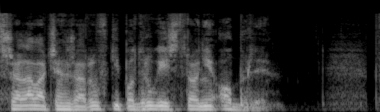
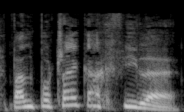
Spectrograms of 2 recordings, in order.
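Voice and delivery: much higher woman's voice calling to the driver; frantic mother begging the train to wait; lady in a hat shouting to the engine driver to wait; 11 semitones higher than usual. Acted. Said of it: "krzyczała do maszynisty kobieta w kapeluszu".

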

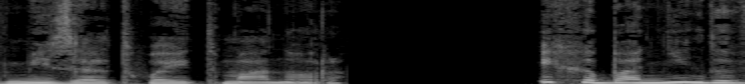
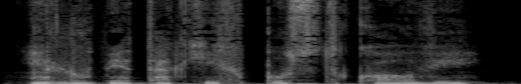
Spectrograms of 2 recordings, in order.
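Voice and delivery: whispered thought to herself; inner voice; 6 dB quieter than usual. A narrator's reading. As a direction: whisper it privately, barely voiced. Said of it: "powiedziała sobie w duchu".

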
